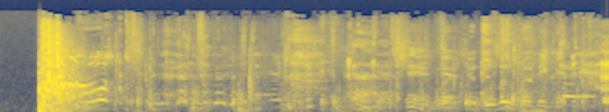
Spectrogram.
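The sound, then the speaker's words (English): In a film scene, one sharp, loud gunshot rings out and fades, and people then talk over it. “You didn't have to shoot that old lady in the foot, man.”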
